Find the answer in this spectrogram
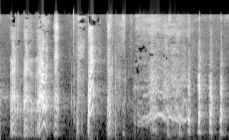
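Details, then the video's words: Talkative Brussels Griffon Stanley, a red rough-coat male around two and a half years old from Miami, gives quick yips and a long wavering whine, then a run of short, evenly spaced yaps. "Stanley Talking"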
